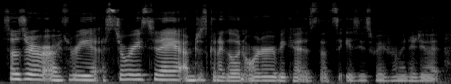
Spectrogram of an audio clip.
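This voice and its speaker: Young teacher lady chatting thru history stories, lots of ums, low gravelly voice. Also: flat delivery, fast talker. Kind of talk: casual history storytelling for students.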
